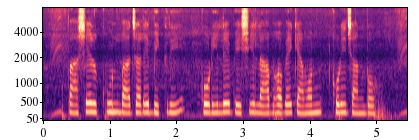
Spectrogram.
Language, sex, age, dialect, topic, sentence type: Bengali, female, 18-24, Rajbangshi, agriculture, question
